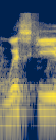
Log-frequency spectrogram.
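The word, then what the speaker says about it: WSGI: whiskey so this is this wgsi is pronounced like whiskey the web server Gateway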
